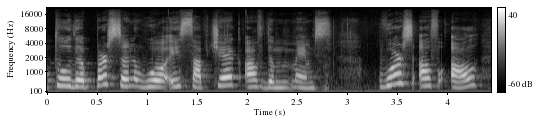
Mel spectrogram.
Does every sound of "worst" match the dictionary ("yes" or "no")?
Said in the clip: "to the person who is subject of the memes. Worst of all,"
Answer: no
